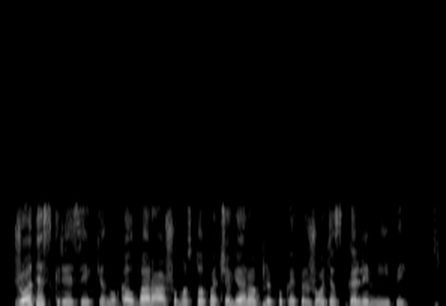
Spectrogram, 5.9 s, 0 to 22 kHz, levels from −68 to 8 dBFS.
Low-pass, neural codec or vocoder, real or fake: 7.2 kHz; codec, 16 kHz, 6 kbps, DAC; fake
